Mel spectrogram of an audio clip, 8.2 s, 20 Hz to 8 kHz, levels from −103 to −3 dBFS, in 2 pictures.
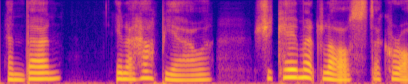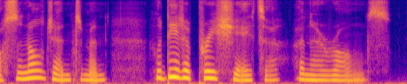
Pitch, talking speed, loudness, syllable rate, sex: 205 Hz, 155 wpm, -19 LUFS, 4.4 syllables/s, female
